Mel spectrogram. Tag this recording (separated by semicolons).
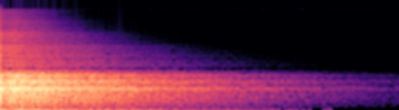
tennis; hit; far; smash; ball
